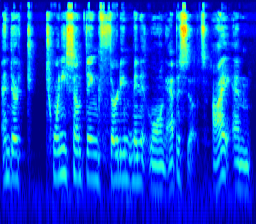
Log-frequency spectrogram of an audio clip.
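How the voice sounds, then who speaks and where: A man's voice: fairly high pitch, slightly rough. Rambling thirty-year-old man reviewing TV. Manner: rambling, halting, loses his train of thought. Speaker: TV show reviewer. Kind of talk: casual unscripted review talk.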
